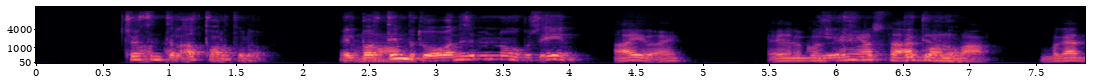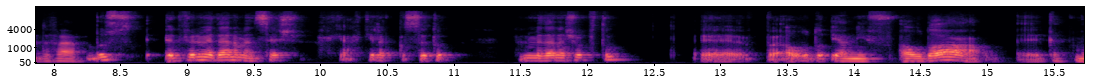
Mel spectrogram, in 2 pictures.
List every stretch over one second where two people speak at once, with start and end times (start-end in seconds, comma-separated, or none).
5.8-7.1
